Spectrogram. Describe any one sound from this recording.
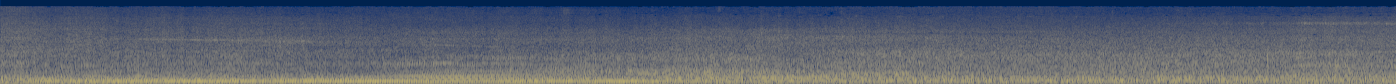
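An electric hair clipper buzzes steadily close by.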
